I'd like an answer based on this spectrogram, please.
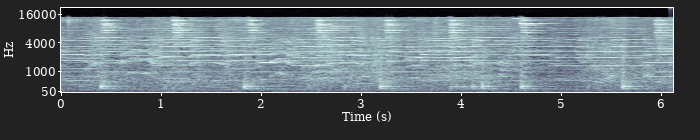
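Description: Suona (Chinese double-reed shawm) playing a sustained, reedy melody over irregular low drum strokes: traditional Taiwanese temple ritual music.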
